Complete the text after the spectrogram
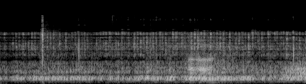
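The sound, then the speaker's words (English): A loud aircraft engine on Flight 22 runs steadily, its rough drone broken by occasional sputters and pops as it misfires badly, with no one speaking. “Engine missing badly.”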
